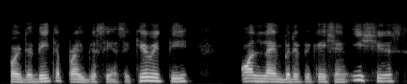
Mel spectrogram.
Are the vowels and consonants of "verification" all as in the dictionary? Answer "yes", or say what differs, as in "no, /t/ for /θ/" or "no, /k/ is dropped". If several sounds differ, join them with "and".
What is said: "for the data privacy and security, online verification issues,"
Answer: no, /b/ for /v/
